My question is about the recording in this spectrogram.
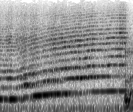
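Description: Civil defense warning siren sounding an alert. Its tone is at its lowest at the start, then rises steadily in pitch and levels off near the end.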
